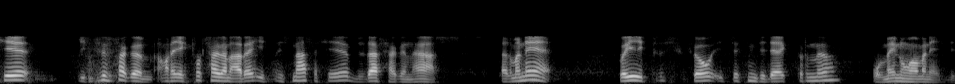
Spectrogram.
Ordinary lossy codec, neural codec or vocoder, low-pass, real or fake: none; codec, 16 kHz, 0.7 kbps, FocalCodec; 3.6 kHz; fake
